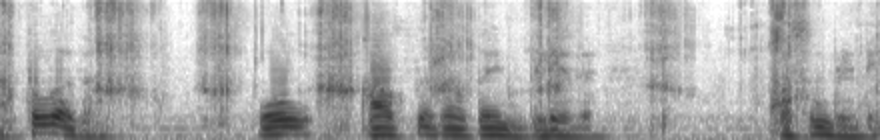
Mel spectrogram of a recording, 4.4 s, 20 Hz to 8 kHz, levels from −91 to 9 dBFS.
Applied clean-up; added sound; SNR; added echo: none; Chewing, mastication; 13 dB; reverberation time 0.3 s.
